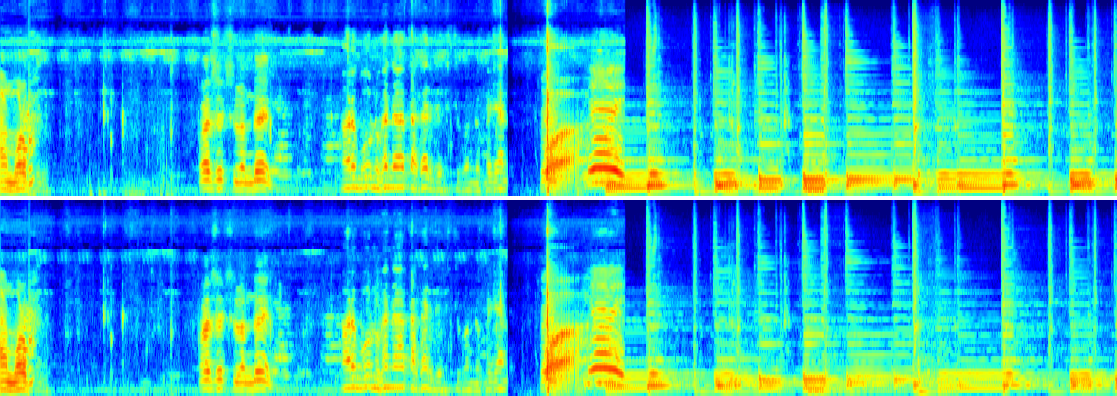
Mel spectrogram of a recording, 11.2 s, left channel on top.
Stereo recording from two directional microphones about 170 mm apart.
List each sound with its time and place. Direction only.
0.0 s speech: 40° right (ahead or behind)
2.0 s speech: centre (ahead or behind)
3.8 s a man's voice: 55° right (ahead or behind)
5.5 s speech: 10° right (ahead or behind)
5.9 s speech: 30° left (ahead or behind)
6.3 s music: centre (ahead or behind)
